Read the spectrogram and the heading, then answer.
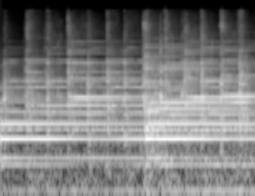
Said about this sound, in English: I think it's important to put something familiar so that one can relate to and say, oh, they're actually making music. And probably a lot of them don't really know that it's real bells being played by a real person.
